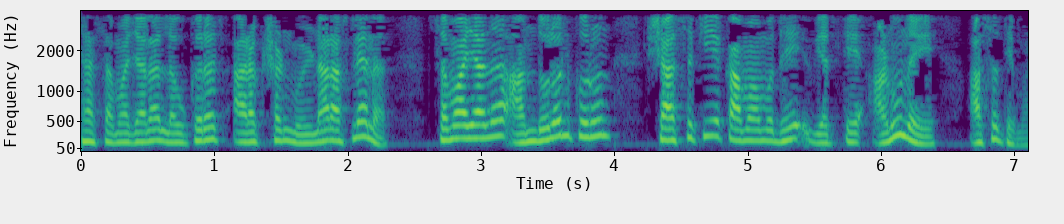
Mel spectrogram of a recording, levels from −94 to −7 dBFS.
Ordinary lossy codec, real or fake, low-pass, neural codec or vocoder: none; real; 3.6 kHz; none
